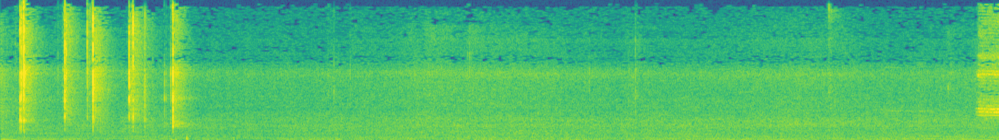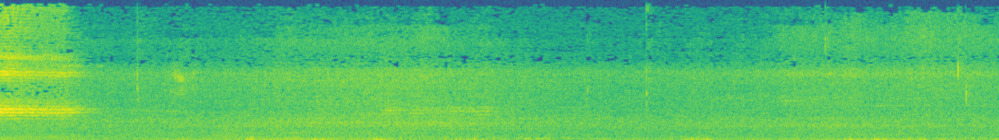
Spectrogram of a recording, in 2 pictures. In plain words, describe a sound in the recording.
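A woman chews crisp puri close up.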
